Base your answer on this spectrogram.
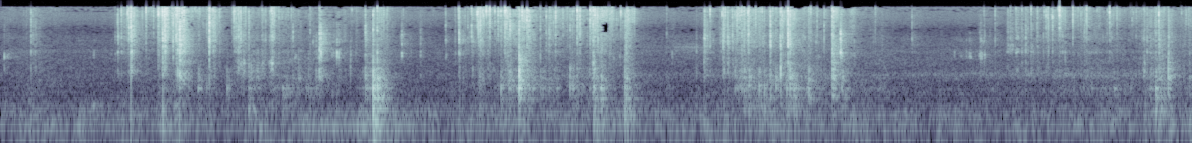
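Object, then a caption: Bar of soap scraped with a metal blade. A metal blade carves and scrapes small flakes off the surface of a hand-held solid white soap bar with pink streaks. Crisp, bright crackling and scraping come in bursts of rapid strokes, separated by short quiet pauses. There is little low-end weight, and each flake comes off with a dry, crunchy crinkle.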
